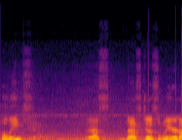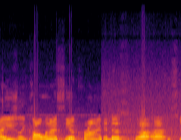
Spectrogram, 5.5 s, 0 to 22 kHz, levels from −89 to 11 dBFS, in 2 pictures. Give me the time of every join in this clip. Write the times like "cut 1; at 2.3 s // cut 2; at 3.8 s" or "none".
cut 1; at 4.2 s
